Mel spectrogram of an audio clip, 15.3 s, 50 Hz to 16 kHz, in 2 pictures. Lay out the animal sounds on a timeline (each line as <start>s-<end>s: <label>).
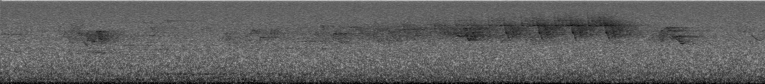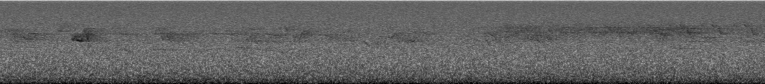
0.0s-4.9s: Red-eyed Vireo (Vireo olivaceus)
3.5s-6.2s: Ovenbird (Seiurus aurocapilla)
6.3s-15.3s: Red-eyed Vireo (Vireo olivaceus)
12.5s-15.3s: Ovenbird (Seiurus aurocapilla)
